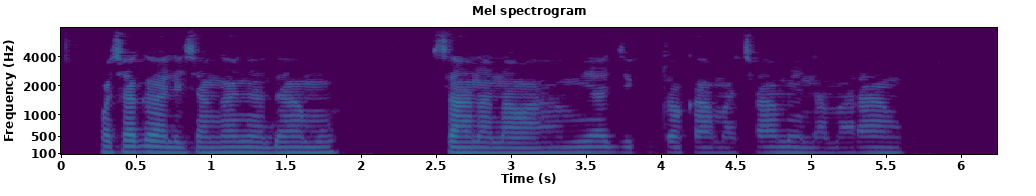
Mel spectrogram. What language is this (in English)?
Swahili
